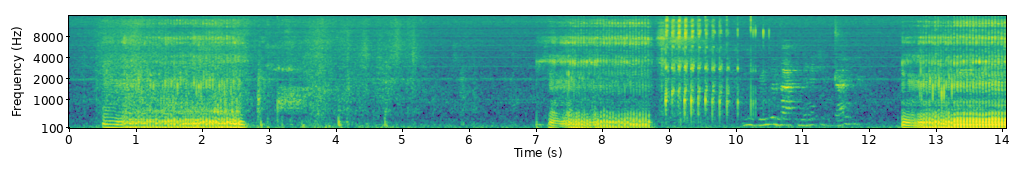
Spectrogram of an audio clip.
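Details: A female English Bulldog snores in deep, rattling rumbles, each lasting a couple of seconds, with quieter wheezy, whistling breaths between the loud snores.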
